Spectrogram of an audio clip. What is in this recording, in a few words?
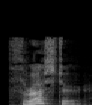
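"thruster", English pronunciation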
